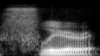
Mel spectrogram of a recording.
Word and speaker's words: FLIR: from whom it's from FLIR the same company Fleer f-l-i-r we just put it in the lower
